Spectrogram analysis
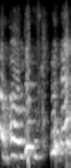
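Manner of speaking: giggling through the words; laughing it off. Real, not acted. Teasing, laughing after insult.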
